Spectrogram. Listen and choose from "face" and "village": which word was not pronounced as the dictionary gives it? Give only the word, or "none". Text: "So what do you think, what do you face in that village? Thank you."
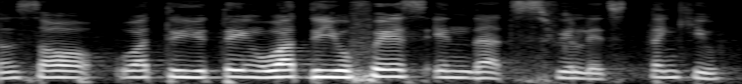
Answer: village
